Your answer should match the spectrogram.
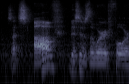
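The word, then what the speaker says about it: אָב: You have the next one, which is av, an aleph with a kametz and a veit. So that's Av.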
